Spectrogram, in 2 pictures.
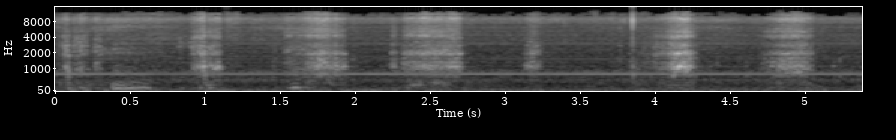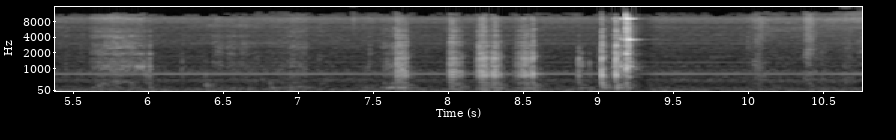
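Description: A steel pin being worked by hand in a freshly sleeved shaft bore of an LT230 transfer case: short metal-on-metal scrapes roughly once a second over a faint steady hum. Near the end, a quick run of metallic clicks and one ringing clink as the pin comes out.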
